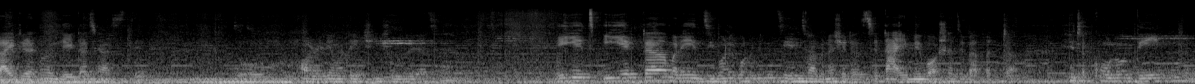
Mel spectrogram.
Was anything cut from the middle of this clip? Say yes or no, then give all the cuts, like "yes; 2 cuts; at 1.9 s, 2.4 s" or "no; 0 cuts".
no; 0 cuts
